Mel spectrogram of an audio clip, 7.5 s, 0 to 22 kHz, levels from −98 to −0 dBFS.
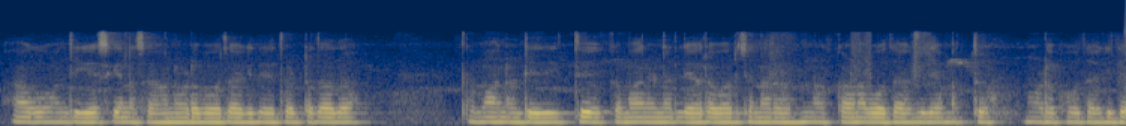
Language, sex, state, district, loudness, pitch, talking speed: Kannada, female, Karnataka, Shimoga, -29 LUFS, 145 Hz, 105 wpm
